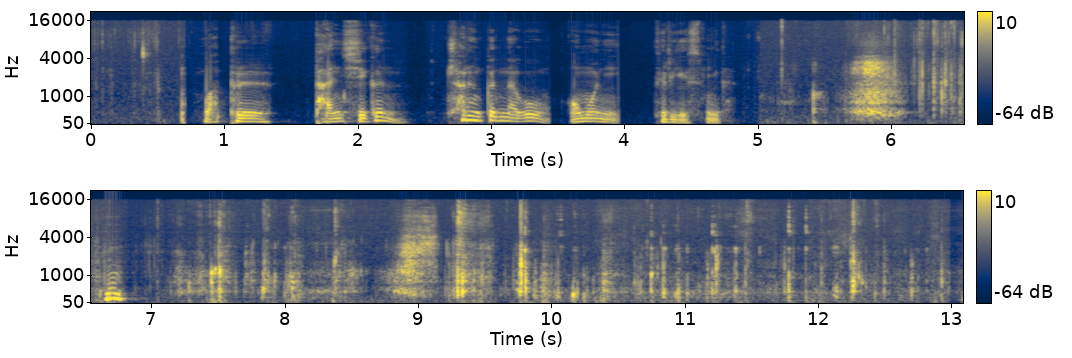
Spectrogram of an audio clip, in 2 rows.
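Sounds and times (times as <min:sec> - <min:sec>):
crisp crunches of biting waffle: 0:00.0 - 0:00.7, 0:05.0 - 0:13.0
chewing clicks: 0:09.2 - 0:13.0.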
